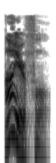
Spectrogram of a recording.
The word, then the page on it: ireful: British English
